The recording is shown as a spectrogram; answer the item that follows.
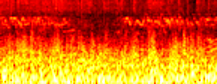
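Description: Wind buffeting the microphone, with a steady low rumble and a high hiss of wind and sea on an open boat.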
